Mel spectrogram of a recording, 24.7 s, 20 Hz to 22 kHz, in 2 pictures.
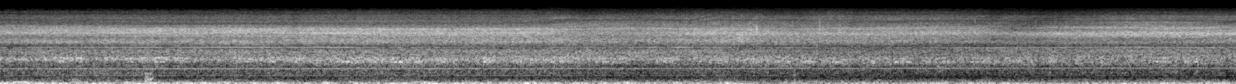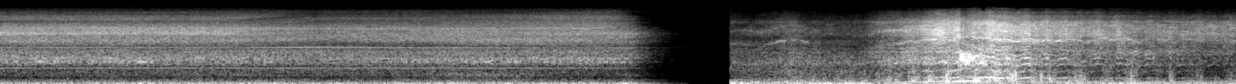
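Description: Steady background hiss with faint steady hums, broken by a short cut; then a loud rush of sound that swells and fades over about two seconds as the Arrma Talion XL 6S RC car passes at speed.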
